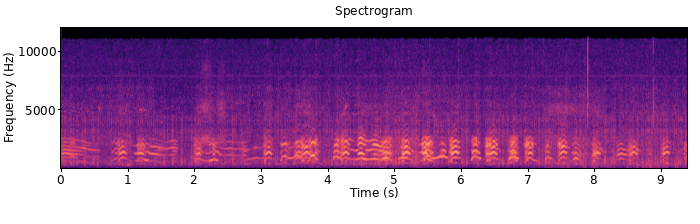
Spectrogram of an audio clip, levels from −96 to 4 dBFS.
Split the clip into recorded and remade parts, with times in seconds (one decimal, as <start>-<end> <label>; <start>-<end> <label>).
0.0-6.4 recorded; 6.4-7.3 remade; 7.3-8.2 recorded; 8.2-8.7 remade; 8.7-9.4 recorded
